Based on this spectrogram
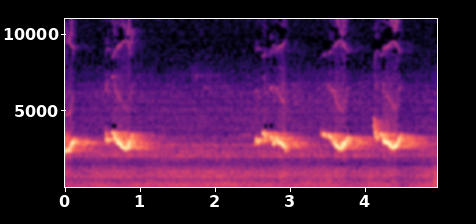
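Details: A song thrush gives whistled, looping phrases that twist up and down. Two quick phrases open, then a pause of over a second, then three more phrases repeated in close succession. Faint background hiss.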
